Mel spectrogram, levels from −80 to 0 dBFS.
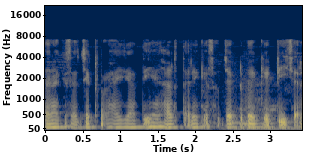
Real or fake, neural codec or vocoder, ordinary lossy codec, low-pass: real; none; MP3, 64 kbps; 7.2 kHz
